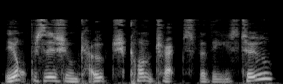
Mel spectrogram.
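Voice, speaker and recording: A man's voice: fairly high pitch, big pitch swings, gravelly, slightly rough, no echo, voice pushed up, heavily acted. A man doing a pompous, self-important beadle. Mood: callous. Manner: pompous, stern, drawn-out pronouncements. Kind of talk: audiobook character reading.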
